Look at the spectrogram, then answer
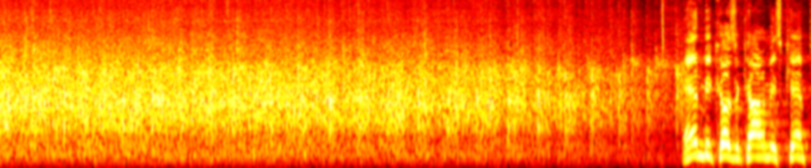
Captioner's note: applause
